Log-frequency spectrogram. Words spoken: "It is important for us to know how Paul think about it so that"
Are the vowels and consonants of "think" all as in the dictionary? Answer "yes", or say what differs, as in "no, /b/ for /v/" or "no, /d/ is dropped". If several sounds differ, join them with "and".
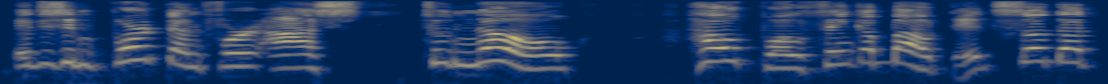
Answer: yes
